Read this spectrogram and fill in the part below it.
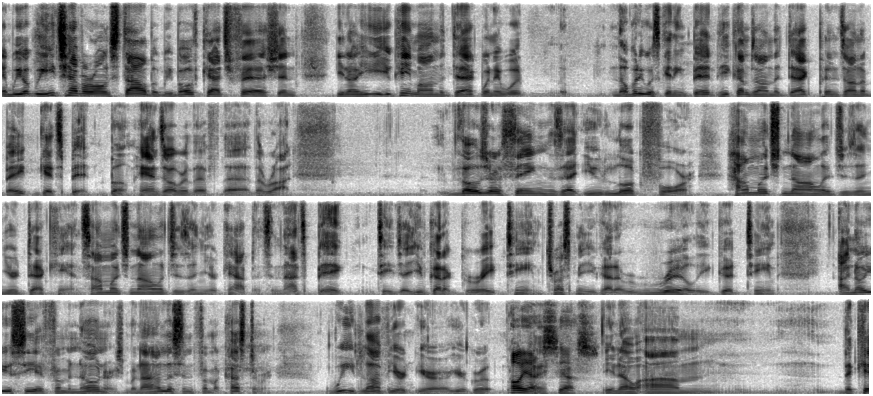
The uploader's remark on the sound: "LIVE" from Angel Stadium in Anaheim, CA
